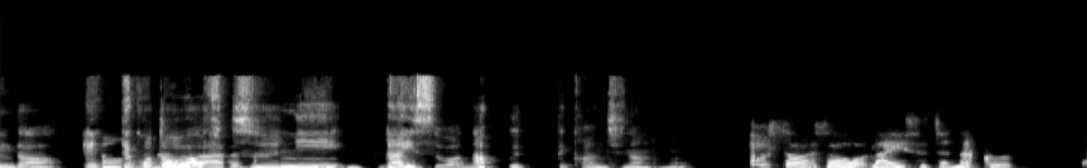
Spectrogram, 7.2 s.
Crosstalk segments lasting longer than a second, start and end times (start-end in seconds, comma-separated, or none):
0.7-2.4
